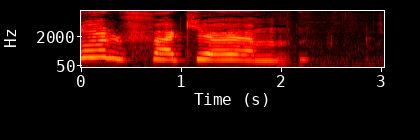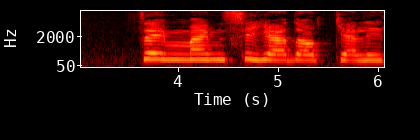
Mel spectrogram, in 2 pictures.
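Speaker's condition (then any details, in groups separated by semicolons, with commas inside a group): Ataxia; degenerative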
